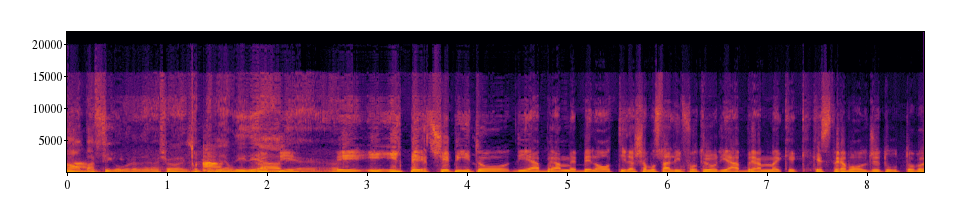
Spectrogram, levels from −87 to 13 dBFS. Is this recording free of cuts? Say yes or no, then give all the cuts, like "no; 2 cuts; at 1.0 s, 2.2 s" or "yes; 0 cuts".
no; 2 cuts; at 1.7 s, 7.1 s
